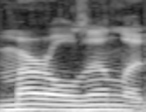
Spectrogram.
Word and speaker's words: Murrells Inlet: Yeah, it sounds like Murrells Inlet. It's spelled like murals.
